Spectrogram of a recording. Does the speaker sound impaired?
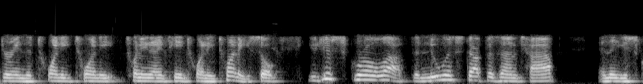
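No.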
